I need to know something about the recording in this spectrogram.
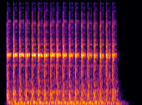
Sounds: home sounds, Typewriter, Typing

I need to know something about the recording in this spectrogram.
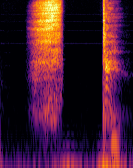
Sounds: Respiratory sounds, Breathing

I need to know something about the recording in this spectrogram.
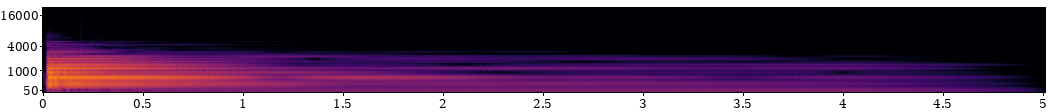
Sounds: Music, Musical instrument, Keyboard (musical), Piano

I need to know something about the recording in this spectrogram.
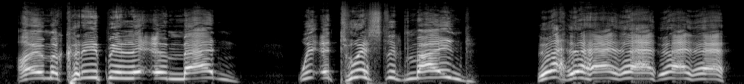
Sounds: Yell, Laughter, Speech, Male speech, Human voice, Shout

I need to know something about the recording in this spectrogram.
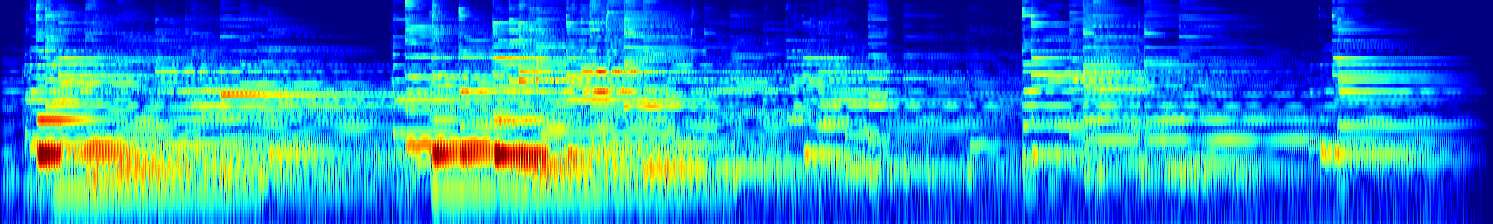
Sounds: Harp, Music, Musical instrument

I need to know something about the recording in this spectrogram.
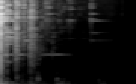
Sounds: Shatter, Glass

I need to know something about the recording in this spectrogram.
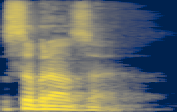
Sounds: Human voice

